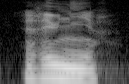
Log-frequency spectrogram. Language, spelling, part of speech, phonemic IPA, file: French, réunir, verb, /ʁe.y.niʁ/, Fr-réunir.ogg
- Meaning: 1. to gather, collect 2. to bring together 3. to meet 4. to come together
